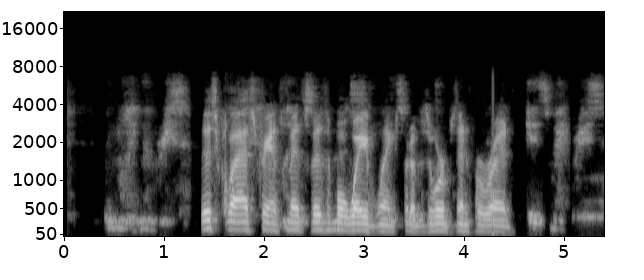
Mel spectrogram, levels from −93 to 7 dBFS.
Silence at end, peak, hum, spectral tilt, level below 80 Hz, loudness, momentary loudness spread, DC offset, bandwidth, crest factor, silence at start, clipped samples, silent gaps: 0 s; -2 dBFS; none; -3.5 dB/octave; -62 dBFS; -20 LUFS; 17 LU; under 0.1%; 7 kHz; 18 dB; 0.4 s; under 0.1%; none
